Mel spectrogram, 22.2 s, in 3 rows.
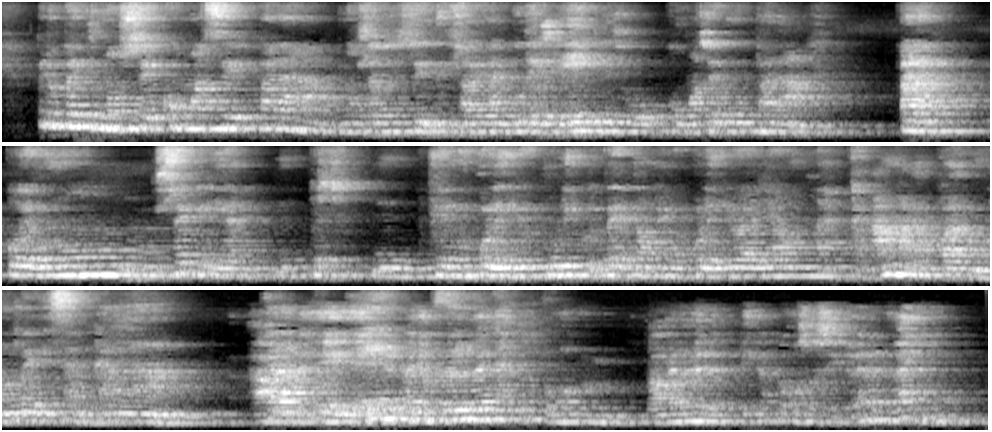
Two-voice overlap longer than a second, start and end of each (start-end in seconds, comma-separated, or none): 16.8-18.6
